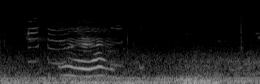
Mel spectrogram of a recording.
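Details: Young tuxedo kitten, a stray living near the beach in Istanbul, after eating and wanting to play: one short wavering meow with rising and falling harmonics, over a low steady rumble.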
